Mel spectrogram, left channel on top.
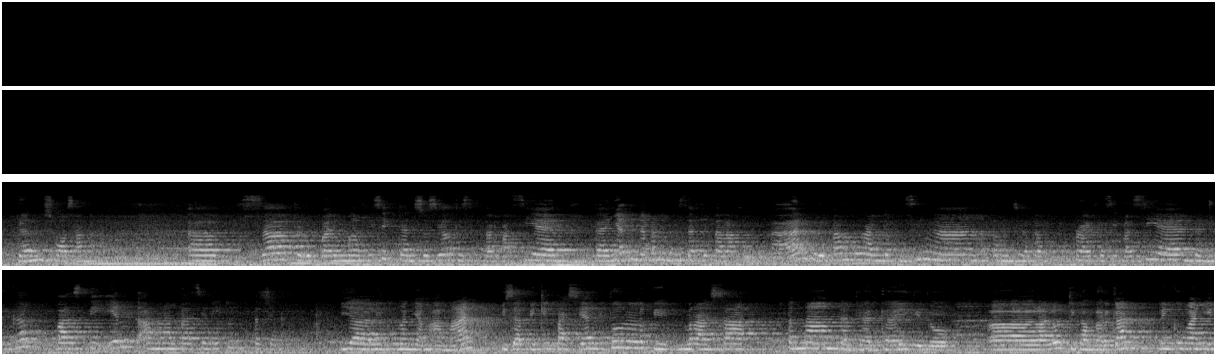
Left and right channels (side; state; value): left; silent; digital silence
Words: dan suasana. Bisa berupa lingkungan fisik dan sosial di sekitar pasien. Banyak tindakan yang bisa kita lakukan berupa mengurangi kebisingan atau menjaga privasi pasien dan juga pastiin keamanan pasien itu terjaga. Ya, lingkungan yang aman bisa bikin pasien itu lebih merasa tenang dan dihargai gitu. Lalu digambarkan lingkungan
